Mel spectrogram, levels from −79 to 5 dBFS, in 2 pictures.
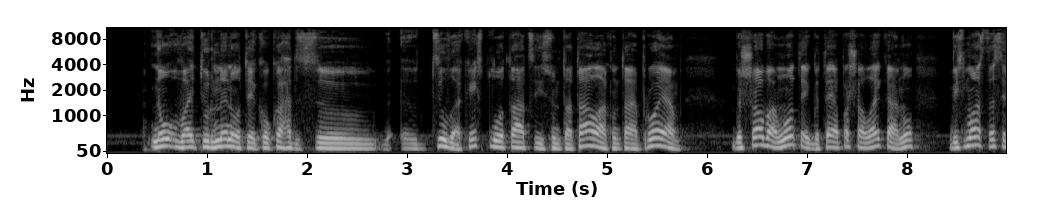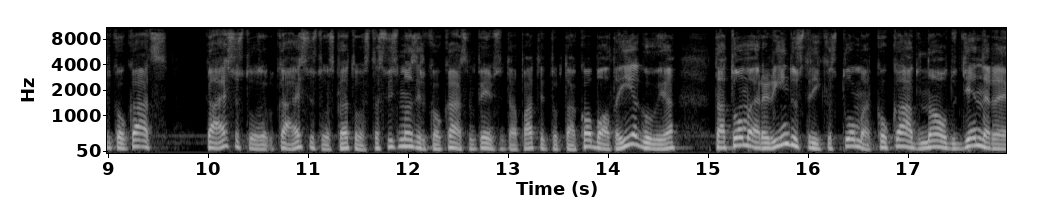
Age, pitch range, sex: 20-39, 125-165 Hz, male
